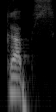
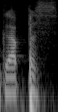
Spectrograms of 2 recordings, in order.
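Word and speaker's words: 값: ya B di bawah jadi gap dibac hanya gap teman-eman Anda membacanya hanya G kemudian a kemudian B ya di bawah kan P ya Jadi anda hanya membacanya gap bukan bukan gapes ya gap bukan gap ini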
